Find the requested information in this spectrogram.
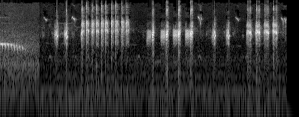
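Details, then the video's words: Morning birdsong of dense, clipped chirps in quick clusters, with brief pauses between groups. The clip opens with a short falling whistle over a soft rushing noise. "아침명상 - 새소리"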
